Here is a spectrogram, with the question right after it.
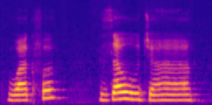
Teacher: वक्फ के बाद जीम को एक अलिफ के बराबर खींचेंगे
